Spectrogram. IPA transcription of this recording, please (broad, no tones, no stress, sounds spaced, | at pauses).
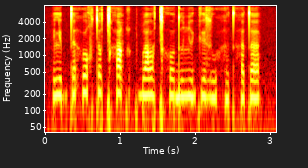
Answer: lʲ ɐ b t ə h u χ t o ǀʰ ɐ q ə̤ q b ɪ lˠ ə̤ ǀʰ o d̪ u ʎ y kʲ o z ṳ h ə̤ t̪ʰ ɐ t̪ ɐ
